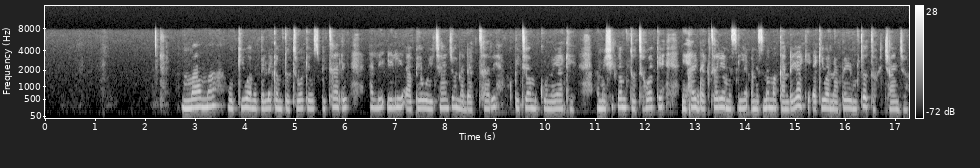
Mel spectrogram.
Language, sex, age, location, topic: Swahili, female, 25-35, Nakuru, health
